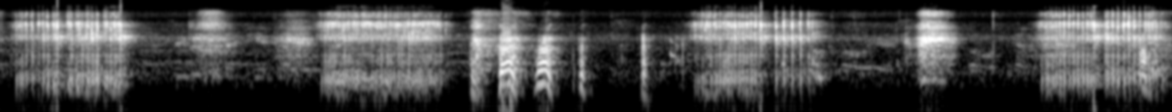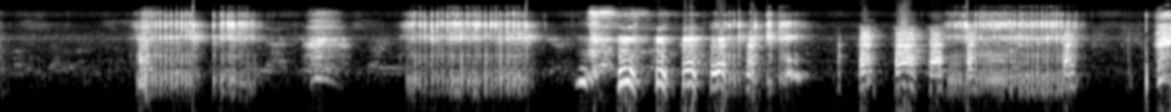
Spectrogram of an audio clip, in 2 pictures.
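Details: Sleeping man snoring heavily before being woken by a prank: loud, rough, rattling snores at short, irregular intervals, with brief snorting bursts between them; heavy snoring.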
